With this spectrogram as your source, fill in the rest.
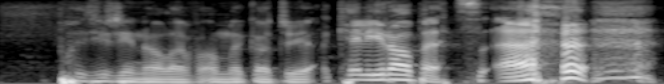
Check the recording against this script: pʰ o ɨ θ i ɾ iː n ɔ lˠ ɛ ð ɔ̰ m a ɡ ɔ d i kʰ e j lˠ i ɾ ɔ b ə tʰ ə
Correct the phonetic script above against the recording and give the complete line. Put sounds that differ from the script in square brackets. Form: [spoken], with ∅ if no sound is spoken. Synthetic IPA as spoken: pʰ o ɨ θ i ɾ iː n ɔ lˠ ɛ [v] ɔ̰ m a ɡ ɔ d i kʰ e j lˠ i ɾ ɔ b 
